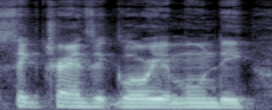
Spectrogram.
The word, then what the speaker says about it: Sic Transit Gloria Mundi: pronounce it and it's it's pronounced just the way it's spelled sick transit gloria mundy um i uh found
